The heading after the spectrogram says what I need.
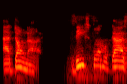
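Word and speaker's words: אדני: Another form of God's most sacred name, which is used in Jewish writings, 2 yods, like the Tetragrammaton, it should be pronounced Adonai.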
